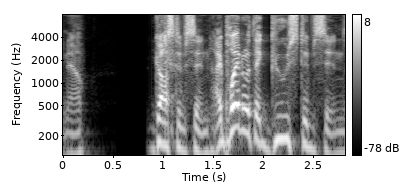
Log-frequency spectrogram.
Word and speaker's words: Gustafsson: isn't the name Gustav, right? The first name is Gustav. It is. And then Gustav son.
